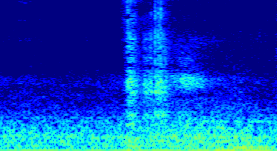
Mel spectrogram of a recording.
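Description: Quiet room with a couple of faint light taps about a second in: small beads being handled and set on paper strips on a wooden table.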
